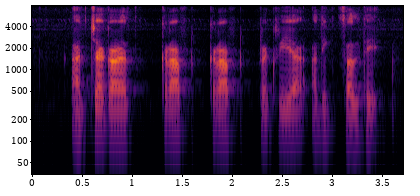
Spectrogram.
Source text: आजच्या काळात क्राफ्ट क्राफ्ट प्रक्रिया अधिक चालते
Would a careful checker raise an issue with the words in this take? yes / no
no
